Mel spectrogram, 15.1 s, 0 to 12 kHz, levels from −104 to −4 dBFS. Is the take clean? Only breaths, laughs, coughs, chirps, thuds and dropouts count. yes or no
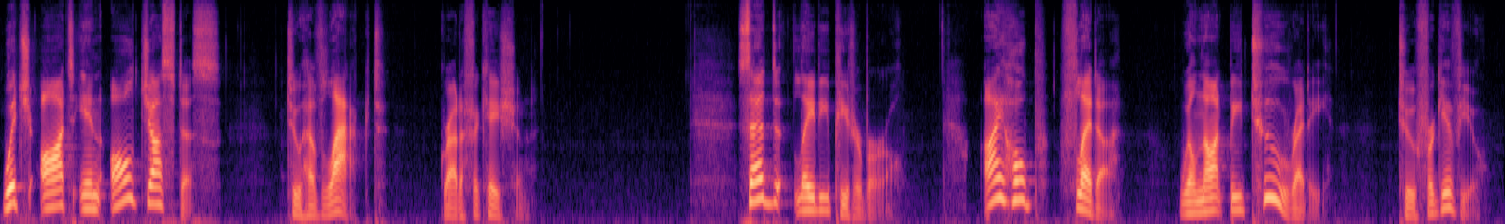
yes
